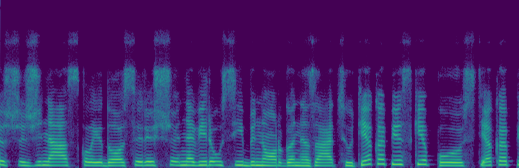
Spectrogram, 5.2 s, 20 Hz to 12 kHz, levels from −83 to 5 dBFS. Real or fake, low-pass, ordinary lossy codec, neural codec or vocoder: fake; 7.2 kHz; Opus, 24 kbps; codec, 16 kHz, 4 kbps, X-Codec, WavLM features, trained on Multilingual LibriSpeech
